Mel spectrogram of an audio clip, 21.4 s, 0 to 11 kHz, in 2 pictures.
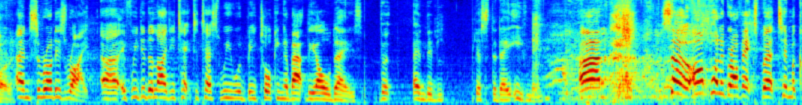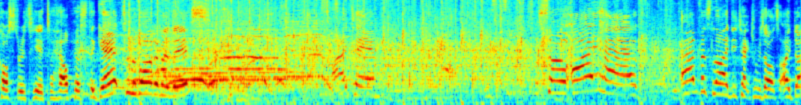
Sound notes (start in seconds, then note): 7.3 laughter; 13.1 applause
